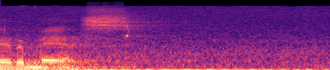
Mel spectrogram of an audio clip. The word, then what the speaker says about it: Hermés: Então não é Hermes, Hermes é a pronúncia inglesa, né? A pronúncia correta é Hermés.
